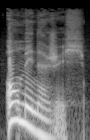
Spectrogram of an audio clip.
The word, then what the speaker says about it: emménager: Emménager, alors là vous voyez qu'il y a deux M, faites attention, ça c'est en général un petit peu la difficulté, c'est pour ça qu'on prononce en, le en c'est vraiment la nasale EM, ménager.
